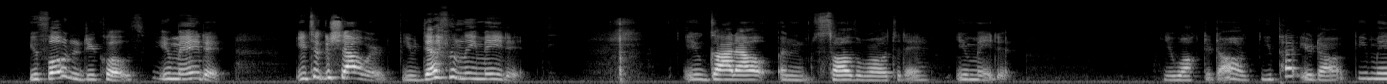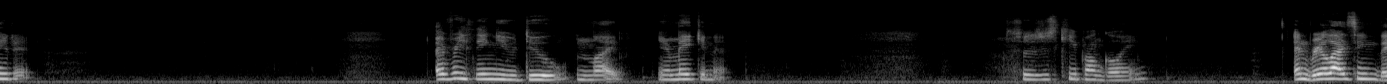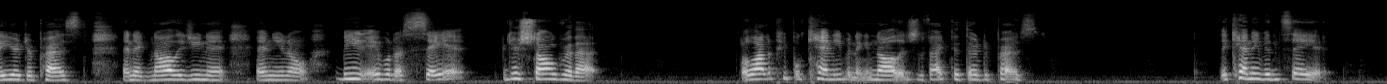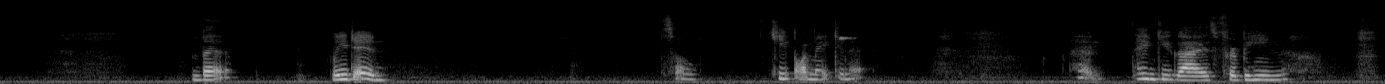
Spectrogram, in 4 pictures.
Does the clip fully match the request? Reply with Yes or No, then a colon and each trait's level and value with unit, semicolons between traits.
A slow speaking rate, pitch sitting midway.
No: slow, 110 wpm; low, 125 Hz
